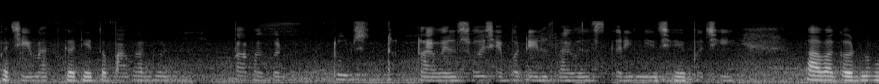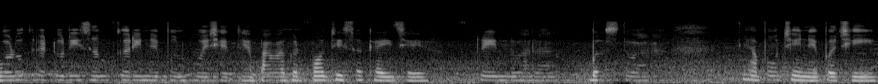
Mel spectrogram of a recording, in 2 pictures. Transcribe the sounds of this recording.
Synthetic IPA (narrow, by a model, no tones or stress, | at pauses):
pət͡ʃʰiʋat̪kəɾijet̪opaʋaɡəɖ | paʋaɡəɖ | ʈuɾs | ʈɾaʋəlsɦojt͡ʃʰepəʈelʈɾaʋəlskəɾinet͡ʃʰepət͡ʃʰi | paʋaɡəɖnũʋəɽod̪ɾəʈuɾizəmkəɾinepəɳɦojt͡ʃʰet̪jãpaʋaɡəɖpɔ̃ɦɔ̃t͡ʃiʃəkajt͡ʃʰe | ʈɾend̪ʋaɾa | bəsd̪ʋaɾa | t̪jãpɔɦɔ̃t͡ʃinepət͡ʃʰi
